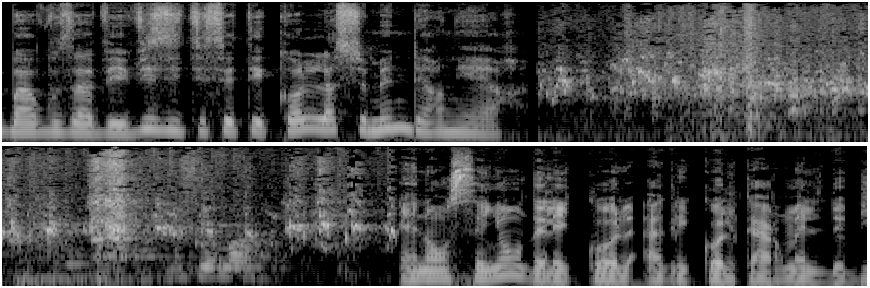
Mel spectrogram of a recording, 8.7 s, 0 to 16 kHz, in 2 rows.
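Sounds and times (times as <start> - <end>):
speech: 0.0 - 3.0, 5.3 - 8.6
broiler chickens clucking: 2.7 - 6.4.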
